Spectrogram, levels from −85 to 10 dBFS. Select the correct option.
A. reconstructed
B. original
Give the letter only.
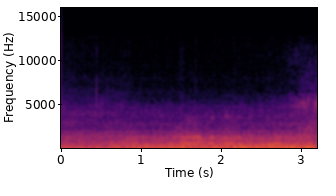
B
